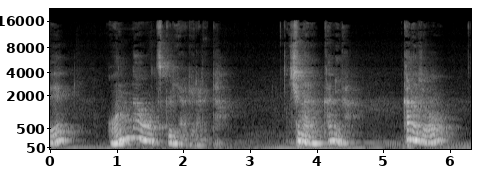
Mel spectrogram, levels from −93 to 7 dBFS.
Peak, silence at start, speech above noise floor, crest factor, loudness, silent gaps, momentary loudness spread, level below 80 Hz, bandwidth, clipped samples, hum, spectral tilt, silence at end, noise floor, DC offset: -4 dBFS; 0 s; 31 dB; 20 dB; -21 LUFS; none; 20 LU; -46 dBFS; 16 kHz; under 0.1%; none; -6.5 dB/octave; 0 s; -51 dBFS; under 0.1%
